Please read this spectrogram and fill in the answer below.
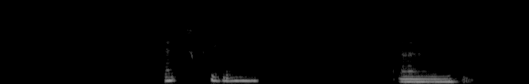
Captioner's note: muttering softly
